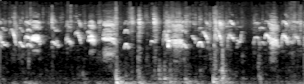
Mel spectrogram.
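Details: Several three-week-old Easter Egger chicks indoors in summer, peeping continuously in high, clipped notes that overlap, broken by sharp taps and scratching sounds.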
